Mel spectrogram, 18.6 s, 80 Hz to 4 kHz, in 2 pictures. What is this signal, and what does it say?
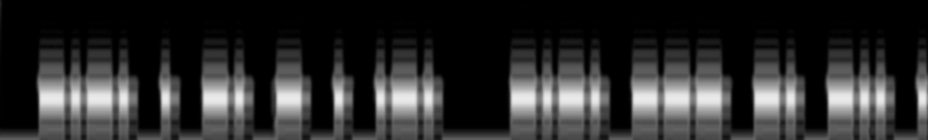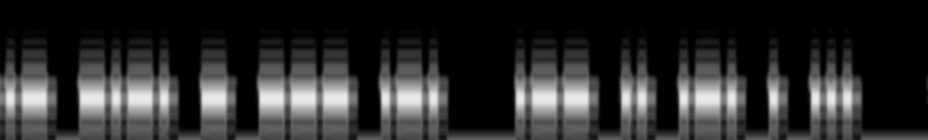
Morse code, heard as a keyed tone, about 15 wpm, spaced as for 13 wpm, 750 Hz. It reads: CENTER CONDUCTOR WIRES
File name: Morse / 13WPM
